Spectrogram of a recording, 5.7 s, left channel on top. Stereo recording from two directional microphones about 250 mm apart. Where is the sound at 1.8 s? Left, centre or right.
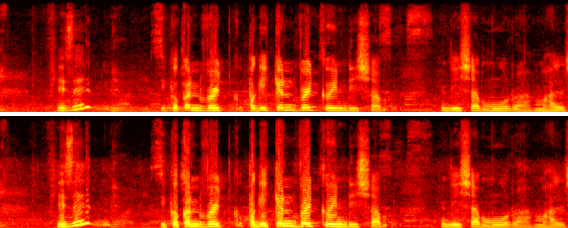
Centre.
